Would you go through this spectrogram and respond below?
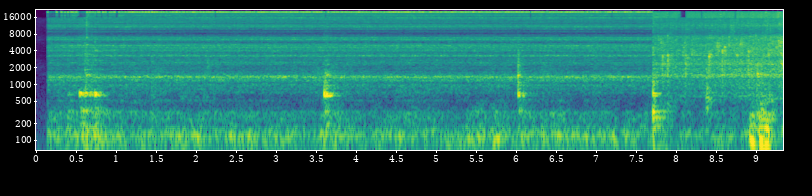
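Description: A pan of curry with tomatoes, coconut milk and vegetable stock simmers with a steady, even sizzle, broken by a few faint clicks and stirring knocks, close by with no voices.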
